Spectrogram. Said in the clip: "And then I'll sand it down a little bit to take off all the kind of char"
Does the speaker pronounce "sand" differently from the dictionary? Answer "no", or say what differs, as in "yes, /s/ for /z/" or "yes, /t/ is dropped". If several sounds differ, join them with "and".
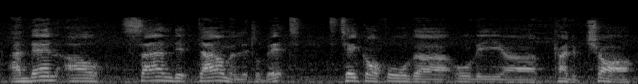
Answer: no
